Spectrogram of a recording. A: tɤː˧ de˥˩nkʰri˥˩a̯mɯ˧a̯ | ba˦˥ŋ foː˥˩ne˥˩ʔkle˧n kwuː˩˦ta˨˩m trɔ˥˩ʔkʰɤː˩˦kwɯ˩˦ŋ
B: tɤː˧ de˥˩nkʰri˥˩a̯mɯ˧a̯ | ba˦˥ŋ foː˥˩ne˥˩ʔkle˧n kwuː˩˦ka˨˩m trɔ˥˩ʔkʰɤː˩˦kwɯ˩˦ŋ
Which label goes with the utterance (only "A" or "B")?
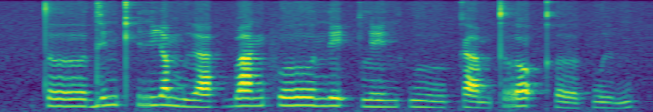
B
